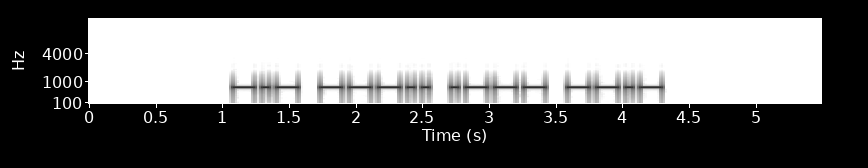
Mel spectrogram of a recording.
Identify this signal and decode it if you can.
Morse code, heard as a keyed tone, about 22 wpm, 700 Hz. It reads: K8JQ
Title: Easy Call Signs Repeated 3x - 22wpm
